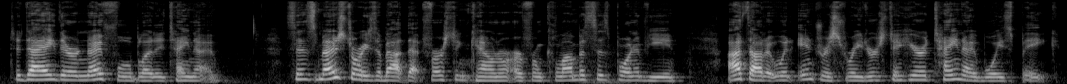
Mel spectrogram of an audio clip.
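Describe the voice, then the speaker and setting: Woman teacher leading a read-aloud lesson. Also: medium pitch. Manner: addresses listeners directly with questions. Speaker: teacher reading a picture book aloud.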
